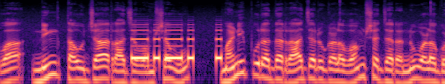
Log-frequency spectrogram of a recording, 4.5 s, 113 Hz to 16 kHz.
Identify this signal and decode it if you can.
Morse code, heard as a keyed tone, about 21 wpm, 530 Hz, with speech in Kannada. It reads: CE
